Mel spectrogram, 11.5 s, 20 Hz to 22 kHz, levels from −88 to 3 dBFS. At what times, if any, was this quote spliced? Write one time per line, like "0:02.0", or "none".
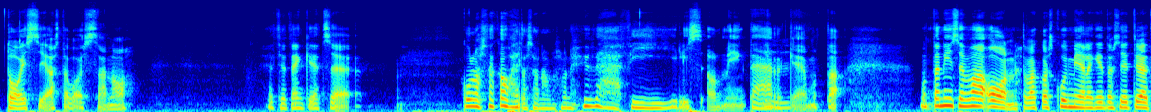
0:04.6
0:05.2
0:07.4
0:10.2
